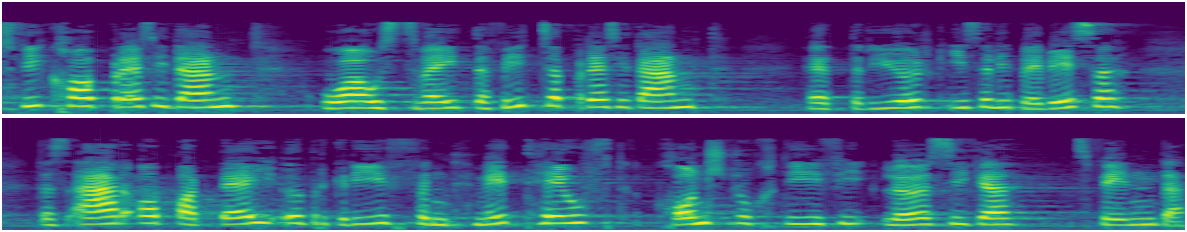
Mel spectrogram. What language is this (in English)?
Swiss German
